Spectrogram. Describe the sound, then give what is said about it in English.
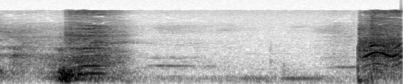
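A person coughs as they lean forward to reach for a cup: two harsh, loud coughs, each a short rough burst, separated by a brief quiet pause with faint background noise. “It's every time I lean forward to reach for the fucking cup, I start coughing.”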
